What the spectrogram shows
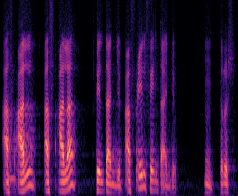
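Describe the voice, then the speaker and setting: Animated male Arabic teacher, echoing room. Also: mid-range voice, takes it slowly. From Indonesia. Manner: lively, animated, acts out exclamations. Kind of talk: classroom grammar lesson.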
